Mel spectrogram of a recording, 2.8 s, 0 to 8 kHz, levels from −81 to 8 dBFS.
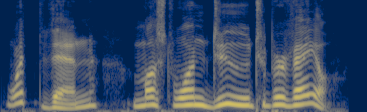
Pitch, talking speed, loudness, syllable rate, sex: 170 Hz, 150 wpm, -15 LUFS, 3.9 syllables/s, male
